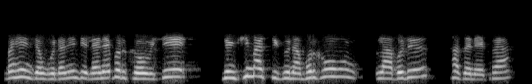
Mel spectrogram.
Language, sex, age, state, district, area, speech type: Bodo, female, 18-30, Assam, Chirang, urban, conversation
